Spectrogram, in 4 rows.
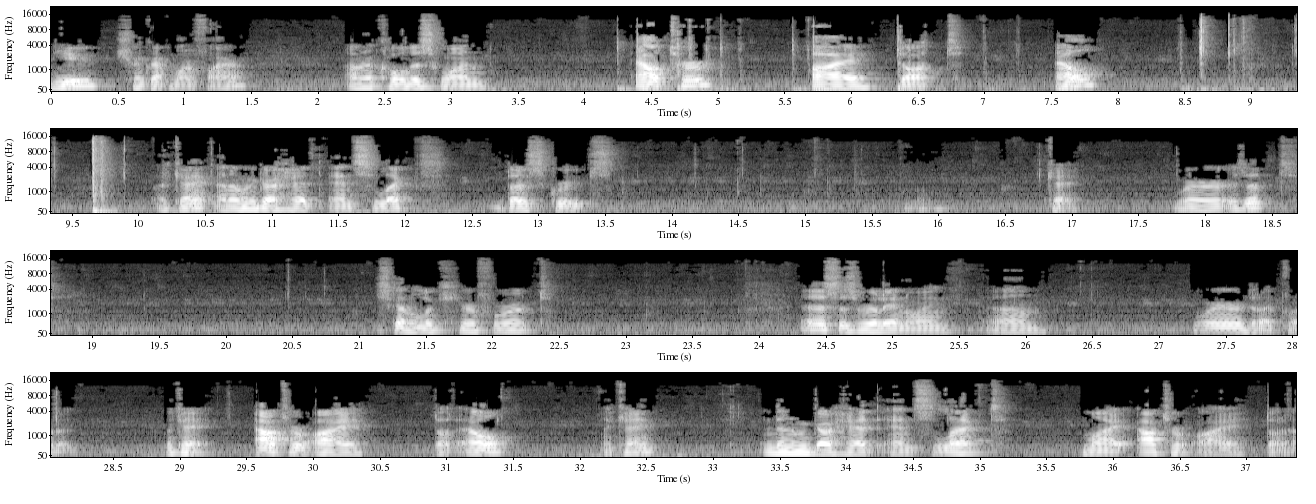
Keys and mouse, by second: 34.0-35.4 middle drag, 35.4-37.3 drag.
